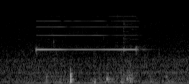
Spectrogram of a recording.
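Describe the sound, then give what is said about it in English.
A kitchen pasta timer gives one steady, high electronic beep lasting about a second, fairly loud, with a soft clunk of kitchenware partway through and no talking. “That was my pasta timer.”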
